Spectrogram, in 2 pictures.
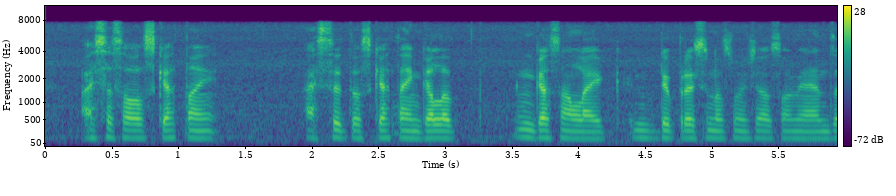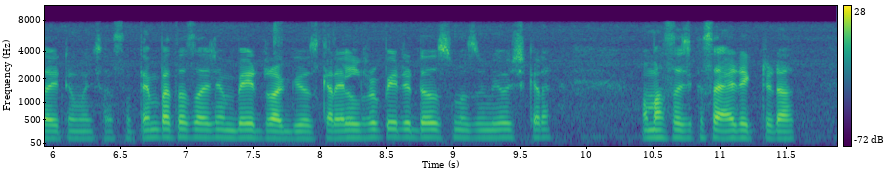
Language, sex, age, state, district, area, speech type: Kashmiri, male, 30-45, Jammu and Kashmir, Baramulla, rural, spontaneous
